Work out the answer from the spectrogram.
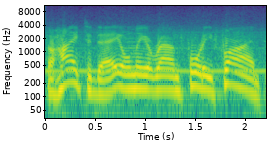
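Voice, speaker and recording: High-voiced weatherman on tinny radio. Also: a little fast. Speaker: weather forecaster. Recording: tinny AM radio with clear hum.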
